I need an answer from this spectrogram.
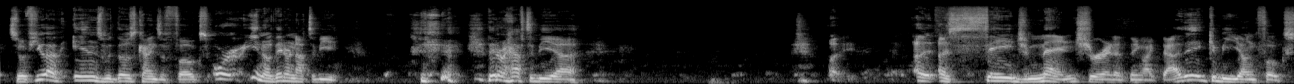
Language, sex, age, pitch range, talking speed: English, male, 20-39, 120-190 Hz, 170 wpm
